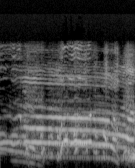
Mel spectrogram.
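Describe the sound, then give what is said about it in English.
A voice lets out a long, wavering, high-pitched victory screech after a correct answer in a Harry Potter Hogwarts trivia quiz, held steadily for nearly three seconds with a howl-like, sliding tone and no words. “Victory screech.”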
